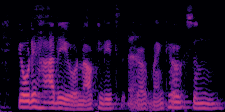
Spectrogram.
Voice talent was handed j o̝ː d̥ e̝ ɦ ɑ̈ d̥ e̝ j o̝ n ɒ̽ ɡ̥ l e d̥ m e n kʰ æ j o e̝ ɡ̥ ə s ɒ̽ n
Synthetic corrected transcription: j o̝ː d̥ e̝ ɦ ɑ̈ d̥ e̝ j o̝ n ɒ̽ ɡ̥ l e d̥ m æ n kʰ æ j o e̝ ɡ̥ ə s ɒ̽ n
